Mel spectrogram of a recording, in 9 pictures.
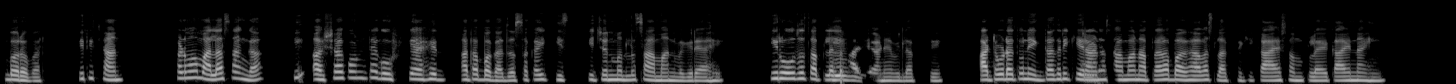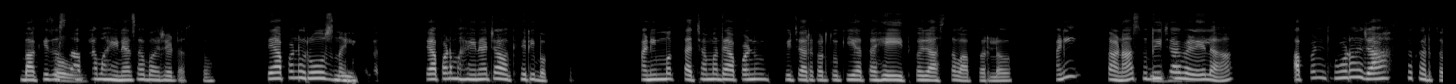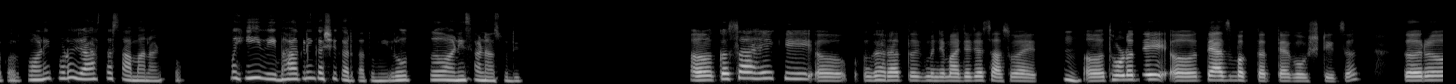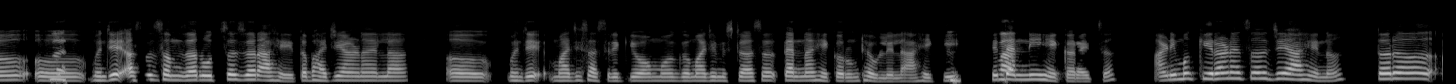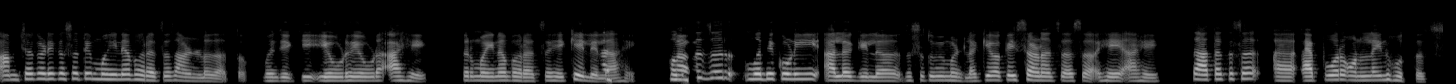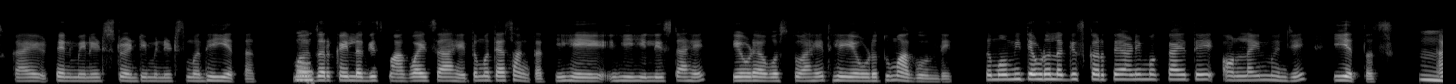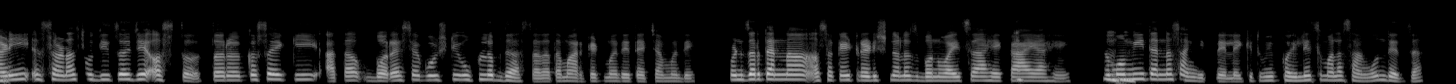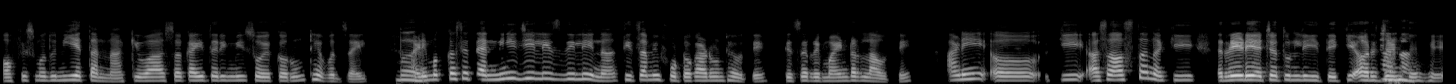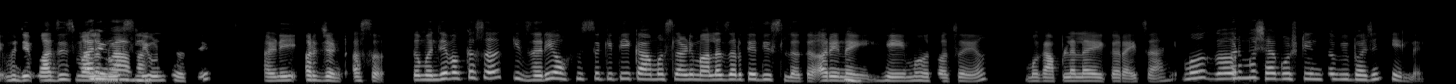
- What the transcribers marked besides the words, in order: in English: "किचनमधलं"; unintelligible speech; in English: "लिस्ट"; in English: "मार्केटमध्ये"; in English: "ट्रेडिशनलच"; in English: "लिस्ट"; in English: "रिमाइंडर"; in English: "रेड"; in English: "अर्जंट"; joyful: "म्हणजे माझीच मला नोट्स लिहून ठेवते"; in English: "नोट्स"; tapping; in English: "अर्जंट"
- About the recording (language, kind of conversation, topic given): Marathi, podcast, नोट्स ठेवण्याची तुमची सोपी पद्धत काय?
